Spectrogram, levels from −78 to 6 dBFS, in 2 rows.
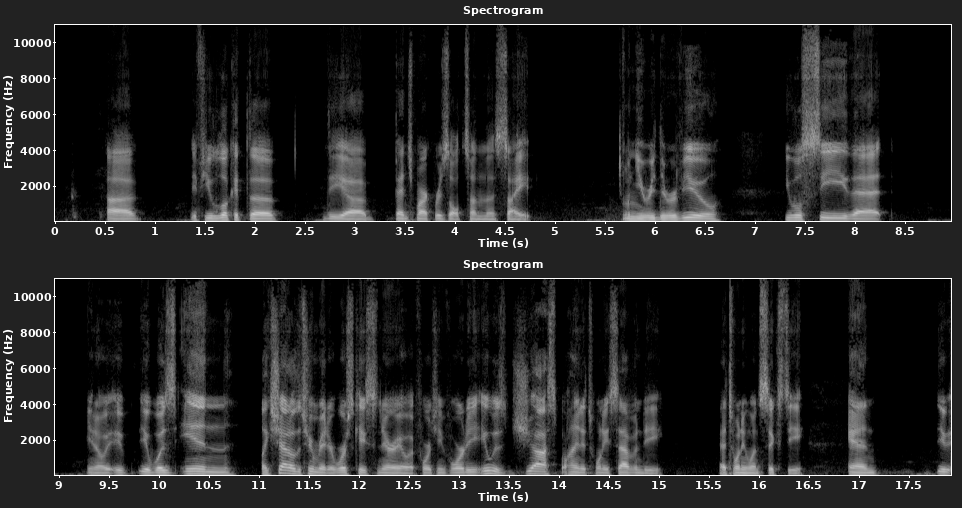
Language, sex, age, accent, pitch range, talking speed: English, male, 30-49, American, 95-120 Hz, 155 wpm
